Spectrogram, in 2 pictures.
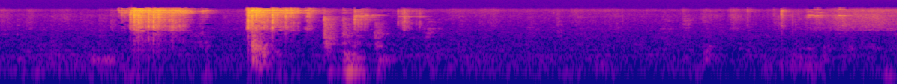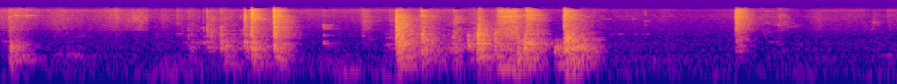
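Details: Bursts of rustling, clinking and jangling, like wrappers and small objects being handled indoors, separated by quiet pauses, with no animal voice.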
